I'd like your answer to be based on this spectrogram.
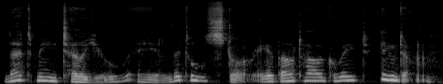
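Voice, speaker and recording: Man acting out a slow, husky, pompous mage king. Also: fairly high pitch, big pitch swings, a little mellow, full character voice. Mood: grand, storytelling. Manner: pompous, theatrical, condescending. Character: pompous, vain mage king, haughty toward his peasant subject. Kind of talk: theatrical roleplay monologue and storytelling.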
